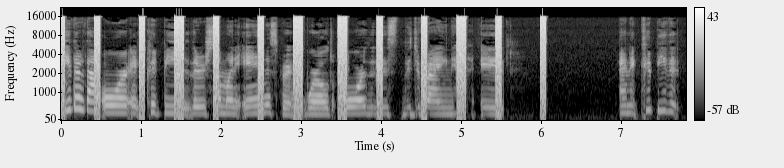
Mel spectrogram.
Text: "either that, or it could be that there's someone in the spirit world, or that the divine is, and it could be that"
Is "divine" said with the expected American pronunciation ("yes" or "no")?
yes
